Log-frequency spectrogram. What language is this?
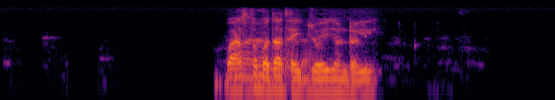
Gujarati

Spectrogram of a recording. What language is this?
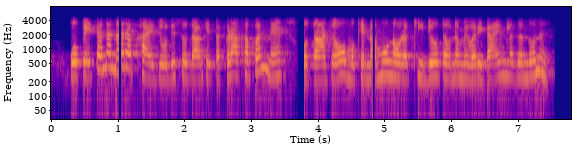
Sindhi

